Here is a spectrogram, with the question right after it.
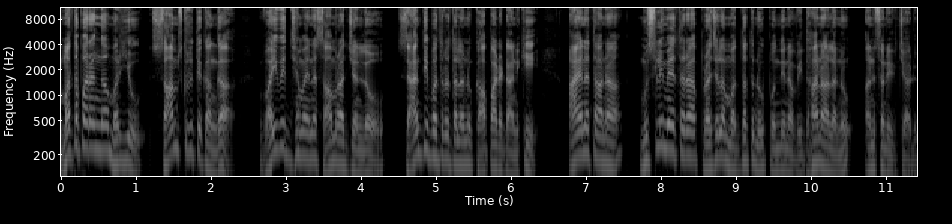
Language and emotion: Telugu, neutral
